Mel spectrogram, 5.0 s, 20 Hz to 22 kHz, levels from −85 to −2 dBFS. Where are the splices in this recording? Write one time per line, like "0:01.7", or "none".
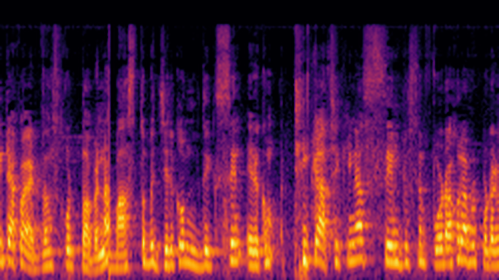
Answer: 0:01.1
